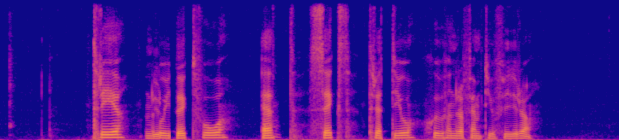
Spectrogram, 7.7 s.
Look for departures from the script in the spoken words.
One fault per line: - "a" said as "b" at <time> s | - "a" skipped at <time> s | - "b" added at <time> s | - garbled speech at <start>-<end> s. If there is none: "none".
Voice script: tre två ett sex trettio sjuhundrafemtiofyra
- garbled speech at 1.8-2.4 s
